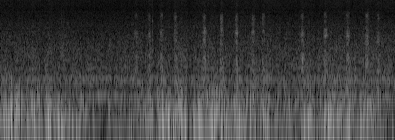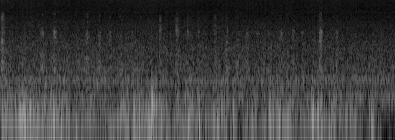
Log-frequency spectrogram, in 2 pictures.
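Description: Honey bees drone steadily at an opened hive during beekeeping work on weak colonies, a dense close buzz with sharp individual insects darting near, constant throughout.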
